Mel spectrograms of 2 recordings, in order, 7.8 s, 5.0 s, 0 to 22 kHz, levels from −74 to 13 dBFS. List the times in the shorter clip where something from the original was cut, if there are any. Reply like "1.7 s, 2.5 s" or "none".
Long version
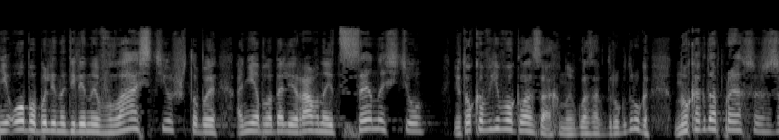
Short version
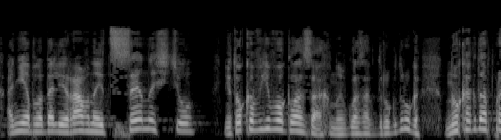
none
